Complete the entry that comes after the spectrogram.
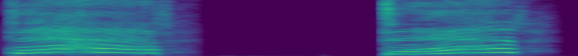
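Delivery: high excited calls of Dad; children calling out to their father. Acted. Children greeting returning father.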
